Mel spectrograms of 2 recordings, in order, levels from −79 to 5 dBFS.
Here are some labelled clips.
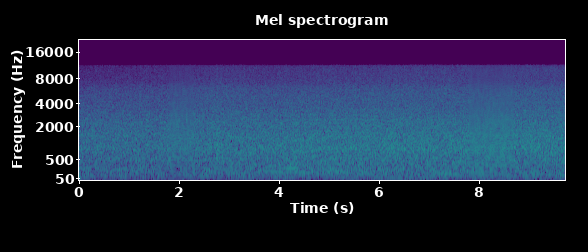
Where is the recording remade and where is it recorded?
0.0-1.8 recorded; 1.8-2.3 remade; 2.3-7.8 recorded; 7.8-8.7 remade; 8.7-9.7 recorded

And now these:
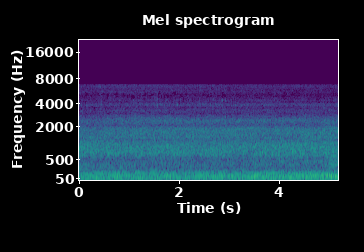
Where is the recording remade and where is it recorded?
0.0-3.2 recorded; 3.2-3.9 remade; 3.9-4.3 recorded; 4.3-5.2 remade

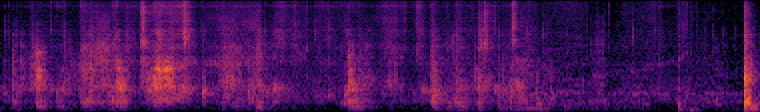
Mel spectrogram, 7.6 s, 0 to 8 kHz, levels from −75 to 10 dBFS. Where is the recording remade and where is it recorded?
0.0-5.2 remade; 5.2-6.5 recorded; 6.5-6.9 remade; 6.9-7.6 recorded

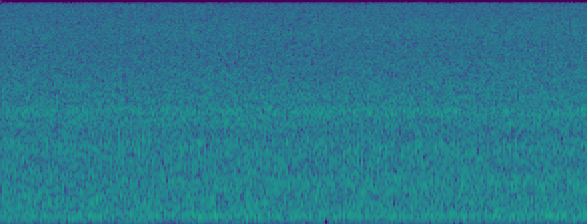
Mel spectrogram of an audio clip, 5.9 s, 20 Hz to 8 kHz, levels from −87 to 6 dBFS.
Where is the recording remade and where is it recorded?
0.0-5.9 recorded

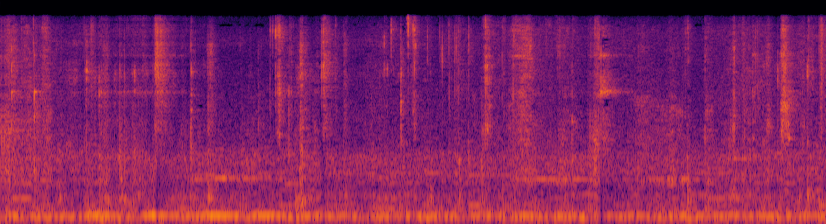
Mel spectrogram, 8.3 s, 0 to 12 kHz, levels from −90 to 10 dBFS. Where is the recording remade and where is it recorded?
0.0-1.0 recorded; 1.0-1.9 remade; 1.9-8.3 recorded

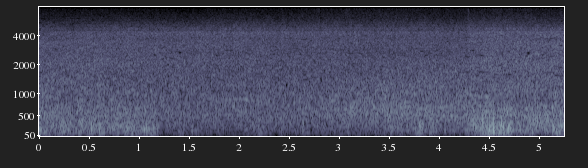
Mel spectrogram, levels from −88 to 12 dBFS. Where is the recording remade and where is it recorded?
0.0-1.2 remade; 1.2-5.3 recorded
